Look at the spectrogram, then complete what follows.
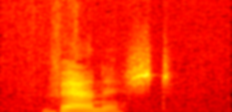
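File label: "vanished", US English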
